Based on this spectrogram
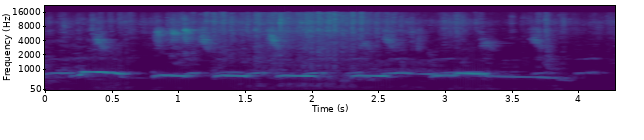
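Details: Zebra doves of various ages in clean cages at a breeding farm on 3 July 2019 give a soft, mellow cooing series of short, slightly wavering notes, about two per second, with faint chirps of other birds behind.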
